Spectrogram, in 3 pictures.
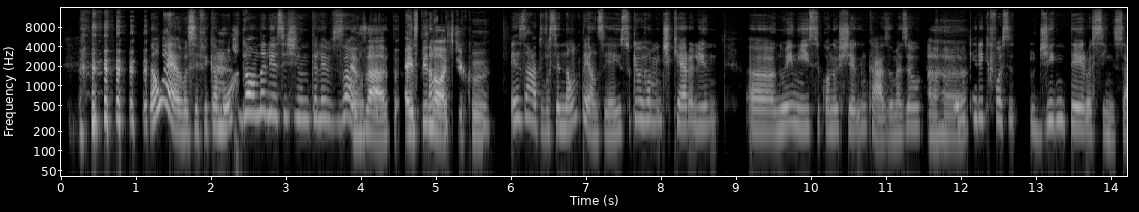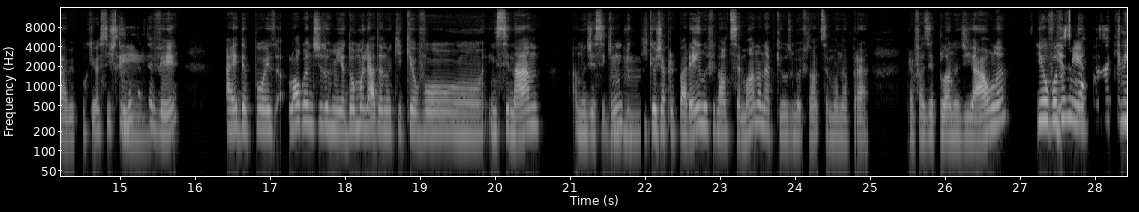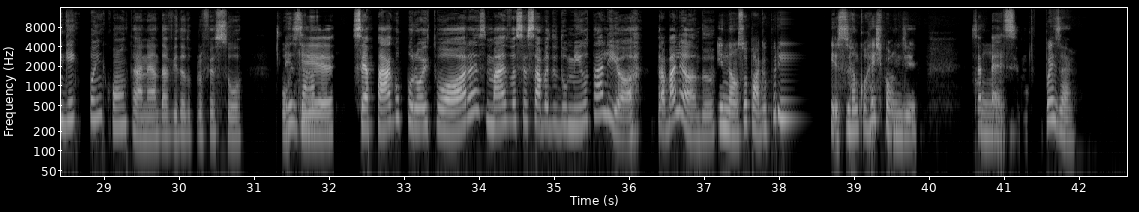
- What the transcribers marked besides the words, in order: laugh; tapping; chuckle; distorted speech
- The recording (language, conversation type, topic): Portuguese, advice, Como posso equilibrar meu trabalho com o tempo dedicado a hobbies criativos?
- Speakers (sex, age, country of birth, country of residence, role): female, 25-29, Brazil, France, user; female, 40-44, Brazil, Italy, advisor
